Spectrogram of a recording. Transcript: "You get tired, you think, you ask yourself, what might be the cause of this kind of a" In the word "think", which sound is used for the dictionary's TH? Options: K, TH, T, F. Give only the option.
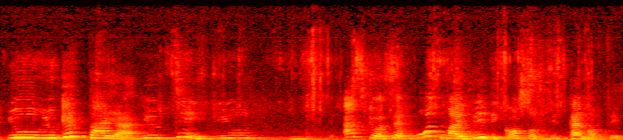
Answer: T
